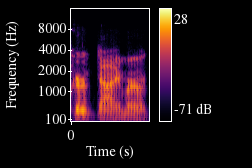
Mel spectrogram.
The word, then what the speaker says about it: Kurt Diemer: Yeah, it's Kurt, K-U-R-T, and it's Diemer, D-E-I-M as in Mary, E-R, pronounced Kurt Diemer.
